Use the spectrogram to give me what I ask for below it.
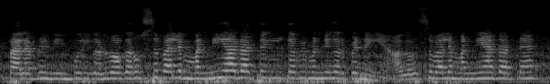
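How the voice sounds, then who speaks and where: With a high voice and some background noise, a woman in her twenties talks to the camera while cooking indoors. It's a casual home vlog set in her small kitchen and living room.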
